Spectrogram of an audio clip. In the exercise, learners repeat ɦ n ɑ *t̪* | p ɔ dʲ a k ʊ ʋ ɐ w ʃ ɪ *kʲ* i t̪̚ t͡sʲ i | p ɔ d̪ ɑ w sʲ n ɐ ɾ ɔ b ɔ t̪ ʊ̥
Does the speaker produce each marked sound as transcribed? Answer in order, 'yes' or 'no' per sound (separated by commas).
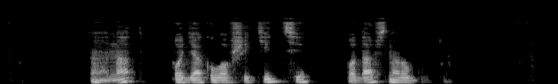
yes, no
